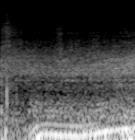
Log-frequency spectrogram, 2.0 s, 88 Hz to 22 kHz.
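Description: MK7 Volkswagen Golf GTI's turbocharged four-cylinder engine running under throttle, heard from inside the cabin with the induction sound of an aftermarket 034 Motorsport intake. The low engine note comes in about half a second in and grows slightly louder.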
